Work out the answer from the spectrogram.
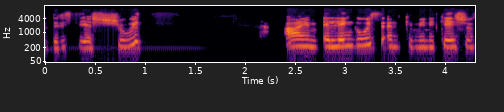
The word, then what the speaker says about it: Drissia Chouit: you madam uh first i would like to correct the pronunciation of my name i'm dr trisia schwitz i'm a linguist and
